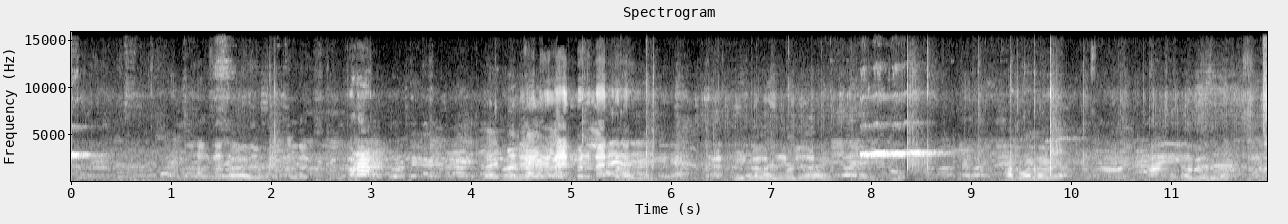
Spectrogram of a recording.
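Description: A crowd of spectators chatters and shouts nearby outdoors.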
